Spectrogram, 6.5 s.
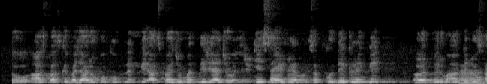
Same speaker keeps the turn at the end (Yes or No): Yes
